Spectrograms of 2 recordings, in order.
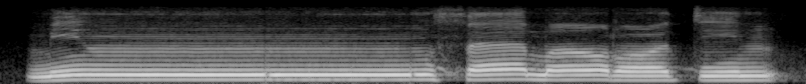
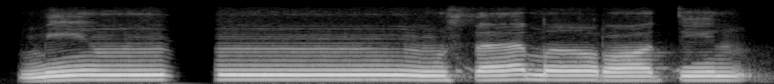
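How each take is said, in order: The two takes are said the same way.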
